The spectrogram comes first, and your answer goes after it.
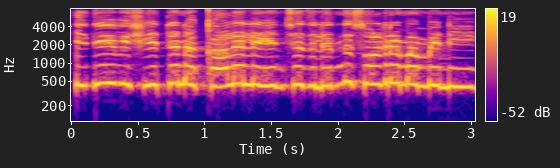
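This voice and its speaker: A very squeaky little female bird in a cartoon, complaining and blunt. The tone is soft-edged and dark, and the recording is slightly dull. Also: completely flat delivery, brisk. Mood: hungry, complaining. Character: small female bird, whiny, blunt, nagging. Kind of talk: Tamil moral-story cartoon dub.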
